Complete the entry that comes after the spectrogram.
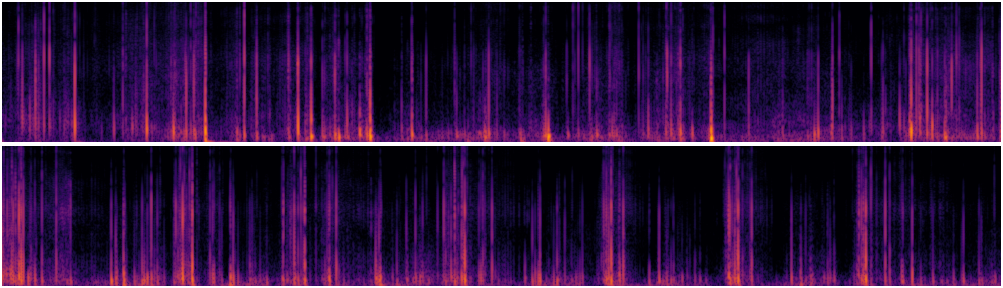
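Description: Fingertips and long nails squeeze and rub a small, transparent, soft clear vinyl pouch with microphones inside. The result is a quiet, dense stream of short crinkling, crackling and tapping sounds with a muffled, bass-heavy body and only a little high-end sparkle.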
